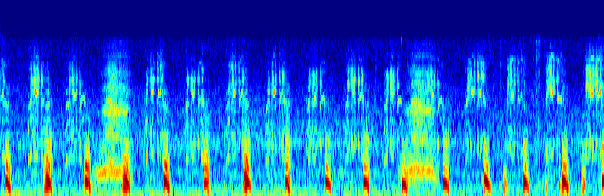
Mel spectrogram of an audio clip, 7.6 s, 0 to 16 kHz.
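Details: Eurasian eagle-owl pair on an Eifel nest webcam, evening of 23 February 2015, during the male's prey gift to the female: a regular series of brief, clipped, downward-slurred notes about two per second, with occasional breathy hisses.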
